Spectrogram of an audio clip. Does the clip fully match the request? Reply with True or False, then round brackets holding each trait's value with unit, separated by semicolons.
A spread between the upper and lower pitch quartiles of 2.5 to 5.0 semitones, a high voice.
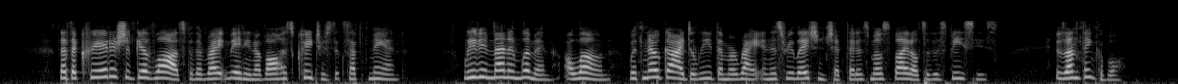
True (3.5 semitones; 260 Hz)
